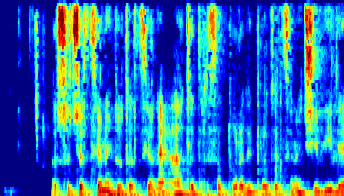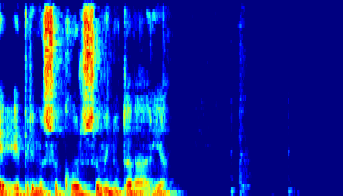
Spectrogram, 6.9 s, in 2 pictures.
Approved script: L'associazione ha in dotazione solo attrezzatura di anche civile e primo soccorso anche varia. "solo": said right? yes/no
no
